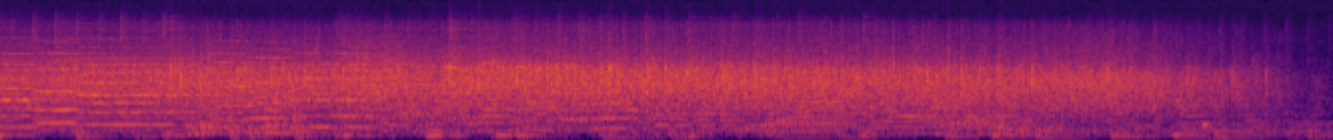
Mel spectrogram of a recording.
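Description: Orchestral walk-on music with audience applause swelling through the middle, both fading away just before the end.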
